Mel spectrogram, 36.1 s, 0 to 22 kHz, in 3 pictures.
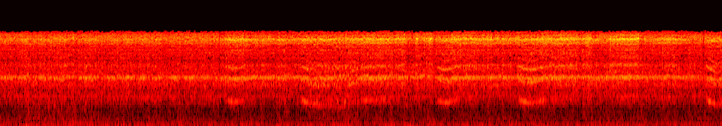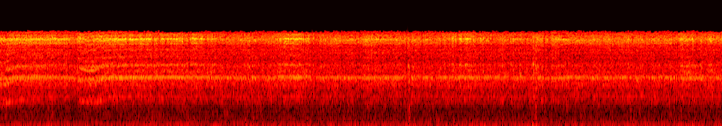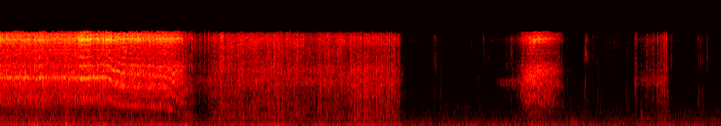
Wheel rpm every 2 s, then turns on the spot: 240, 230, 220, 220, 230, 230, 220, 230, 230, 230, 230, 230, 230, 120, 30, 20, 10, 0.
28-32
